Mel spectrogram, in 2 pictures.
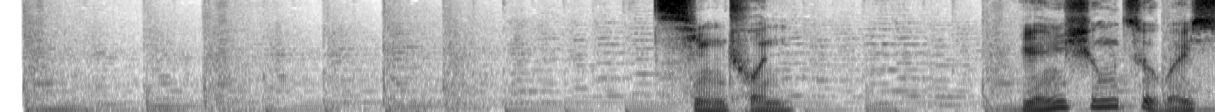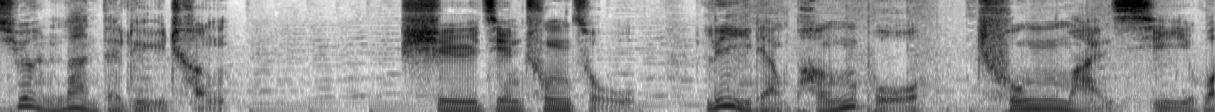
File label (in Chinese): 男, 银行宣传样音; 中国工商银行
